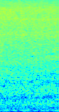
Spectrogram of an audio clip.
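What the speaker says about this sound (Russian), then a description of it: "Фонтанчик работает, водопад." A small fountain and waterfall at a residential complex in Alanya, Turkey, produce a steady, even rush of splashing water, a constant broadband wash with no voices.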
